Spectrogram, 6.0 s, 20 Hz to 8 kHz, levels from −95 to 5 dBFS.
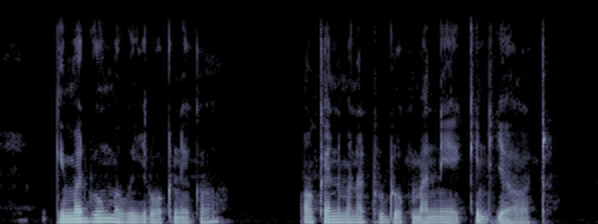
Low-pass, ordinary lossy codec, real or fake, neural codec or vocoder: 7.2 kHz; none; real; none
